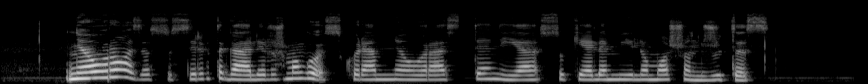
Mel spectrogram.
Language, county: Lithuanian, Vilnius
